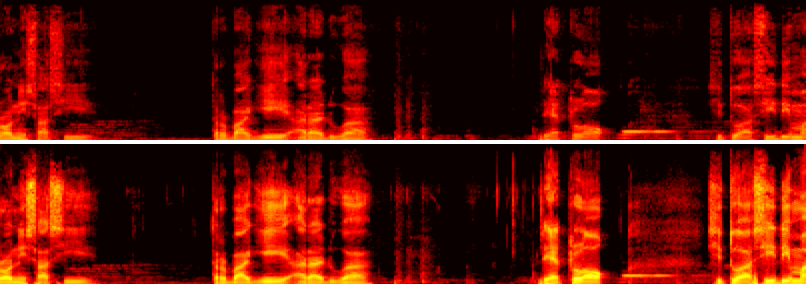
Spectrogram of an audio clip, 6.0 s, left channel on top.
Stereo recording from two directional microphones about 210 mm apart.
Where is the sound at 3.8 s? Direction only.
40° right (ahead or behind).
